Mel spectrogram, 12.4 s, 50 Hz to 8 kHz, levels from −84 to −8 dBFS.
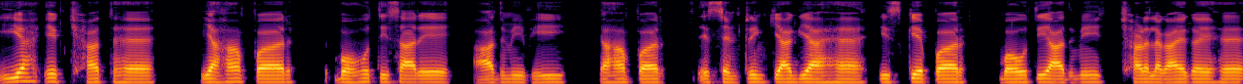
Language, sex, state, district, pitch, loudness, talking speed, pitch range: Hindi, male, Bihar, Araria, 120 Hz, -18 LUFS, 125 wpm, 120-125 Hz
